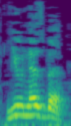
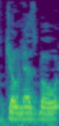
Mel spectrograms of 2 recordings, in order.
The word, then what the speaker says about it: Jo Nesbø: been speaking with author U neba and also known as Joe Nebo if you're looking him up because that's how it's spelled and ybos the leopard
